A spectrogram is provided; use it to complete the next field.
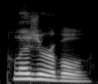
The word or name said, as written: pleasurable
